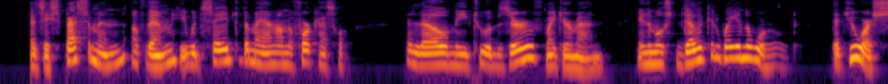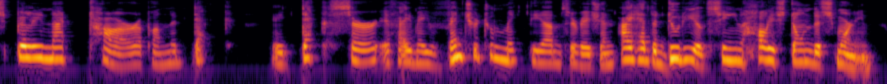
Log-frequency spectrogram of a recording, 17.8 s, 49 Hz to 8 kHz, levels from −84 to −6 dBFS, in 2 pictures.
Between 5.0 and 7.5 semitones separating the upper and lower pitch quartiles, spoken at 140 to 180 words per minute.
No: wide, 5.6 semitones; average, 195 wpm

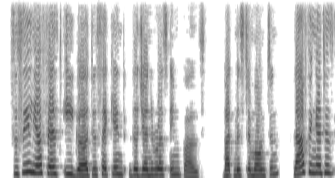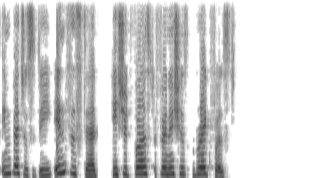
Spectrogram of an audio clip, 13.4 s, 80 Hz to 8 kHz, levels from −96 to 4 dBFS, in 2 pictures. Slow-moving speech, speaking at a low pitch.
No: slow, 100 wpm; very high, 280 Hz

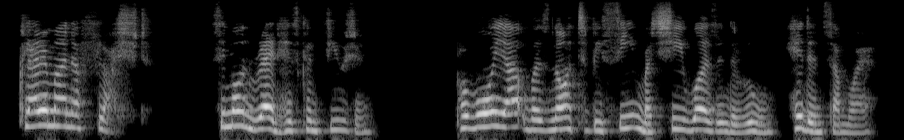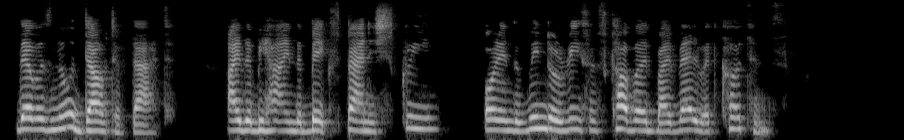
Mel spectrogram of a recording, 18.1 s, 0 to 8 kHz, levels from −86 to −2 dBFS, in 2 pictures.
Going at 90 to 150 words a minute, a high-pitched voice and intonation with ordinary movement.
Yes: slow, 135 wpm; high, 210 Hz; average, 3.8 semitones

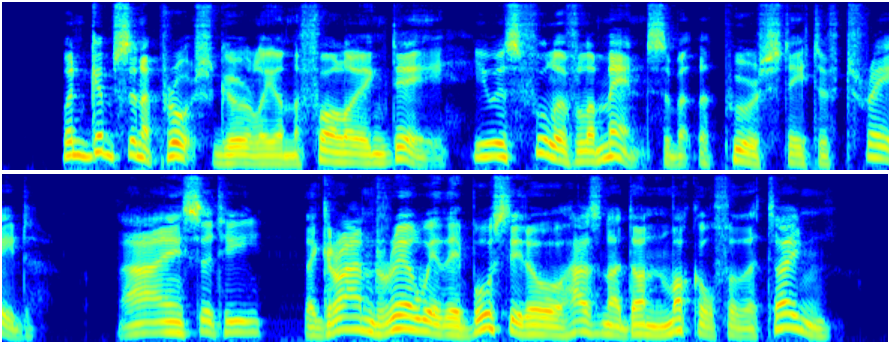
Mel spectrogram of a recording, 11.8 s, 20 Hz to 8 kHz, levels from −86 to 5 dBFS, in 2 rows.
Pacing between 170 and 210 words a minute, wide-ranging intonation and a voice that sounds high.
No: average, 175 wpm; wide, 8.5 semitones; low, 135 Hz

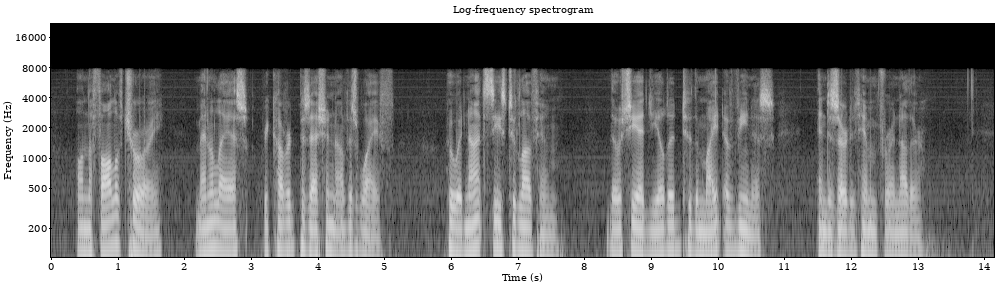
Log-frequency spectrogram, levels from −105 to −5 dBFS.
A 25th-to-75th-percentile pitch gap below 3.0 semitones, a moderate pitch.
No: narrow, 2.5 semitones; low, 100 Hz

